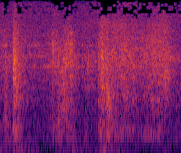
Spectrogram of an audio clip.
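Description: A window cleaner scrubbing the window glass from outside, about three short brushing strokes in two seconds.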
